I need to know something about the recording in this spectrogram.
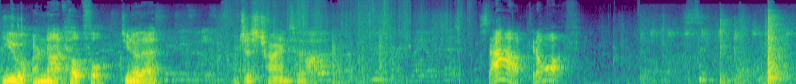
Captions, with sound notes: You are not helpful, do you know that? Just trying to, (rustling) stop, get off!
